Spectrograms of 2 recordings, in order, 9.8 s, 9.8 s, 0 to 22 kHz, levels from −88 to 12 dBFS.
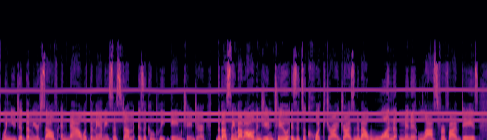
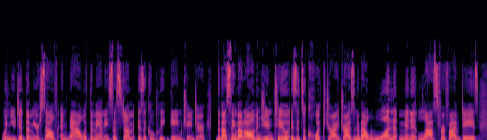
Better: second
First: high-pitched whine; loud; throughout; 4.5 kHz, 5 dB below the speech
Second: none

